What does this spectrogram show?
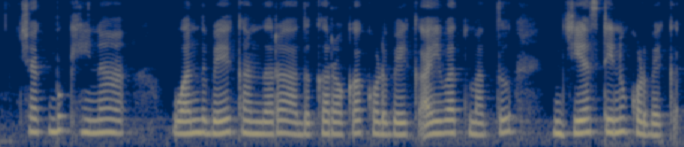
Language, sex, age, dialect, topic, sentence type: Kannada, female, 56-60, Northeastern, banking, statement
